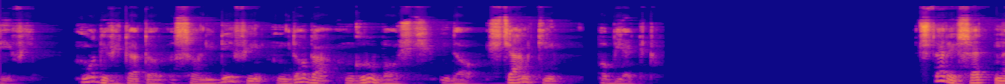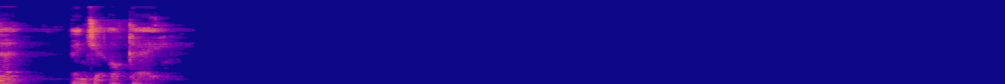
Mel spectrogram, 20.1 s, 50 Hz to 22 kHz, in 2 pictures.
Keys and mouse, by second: 2.8-8.9 drag, 10.1 middle click, 11.6-12.9 middle drag, 14.7 click.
